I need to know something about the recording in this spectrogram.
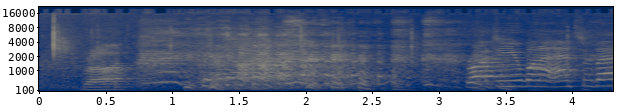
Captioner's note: laughter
